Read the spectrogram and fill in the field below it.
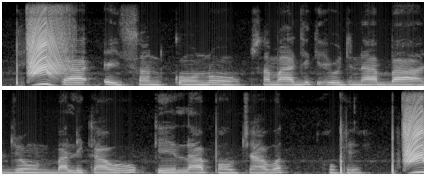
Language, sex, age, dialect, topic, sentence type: Bhojpuri, male, 18-24, Southern / Standard, banking, statement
